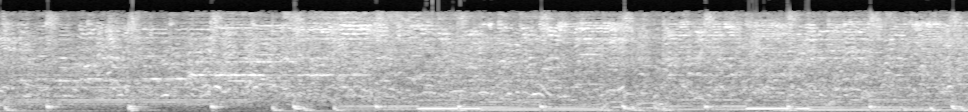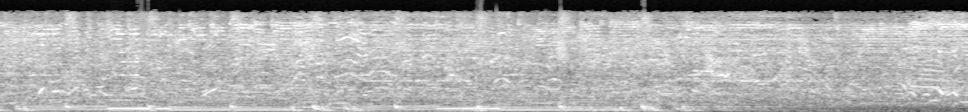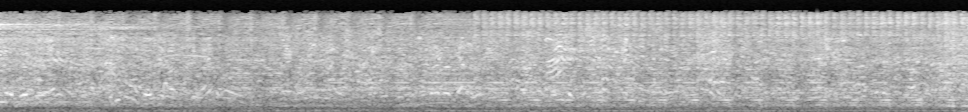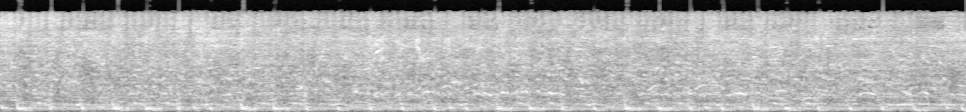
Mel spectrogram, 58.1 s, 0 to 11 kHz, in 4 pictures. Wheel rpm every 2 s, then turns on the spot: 0, 0, 0, 0, 0, 0, 0, 0, 0, 0, 0, 0, 0, 0, 0, 0, 0, 0, 0, 0, 0, 0, 0, 0, 0, 0, 0, 0, 0.
none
